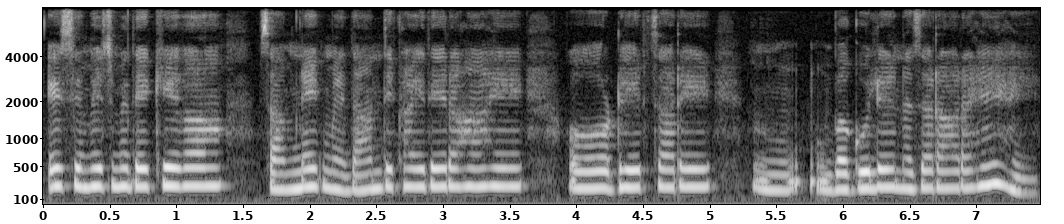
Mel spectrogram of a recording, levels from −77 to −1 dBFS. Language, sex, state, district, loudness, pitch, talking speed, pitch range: Hindi, female, Rajasthan, Jaipur, -15 LUFS, 230 Hz, 150 wpm, 215-235 Hz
